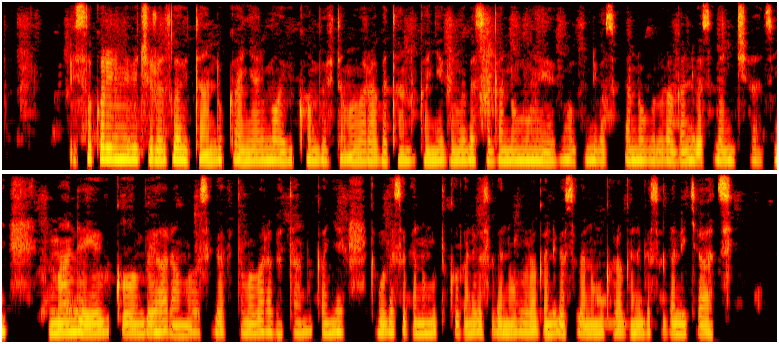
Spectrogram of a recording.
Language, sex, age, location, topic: Kinyarwanda, female, 25-35, Musanze, finance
